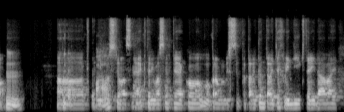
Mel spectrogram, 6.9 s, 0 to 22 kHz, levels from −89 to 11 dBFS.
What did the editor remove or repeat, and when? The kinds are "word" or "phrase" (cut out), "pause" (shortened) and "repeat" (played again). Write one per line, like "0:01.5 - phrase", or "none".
0:03.5 - word
0:05.3 - word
